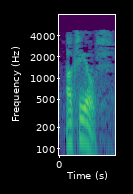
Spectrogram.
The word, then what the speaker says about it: axios: Now, I can tell you the Greek word is axios, the long O.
